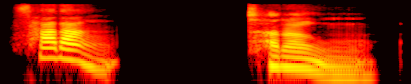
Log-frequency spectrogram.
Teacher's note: My tongue is not popping open at the end.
